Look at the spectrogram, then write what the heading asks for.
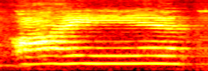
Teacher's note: حلق کے درمیان والے حصے سے ادا ہوتا ہے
